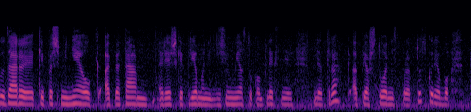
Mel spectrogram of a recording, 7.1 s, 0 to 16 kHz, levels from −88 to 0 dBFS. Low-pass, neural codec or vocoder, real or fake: 7.2 kHz; none; real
